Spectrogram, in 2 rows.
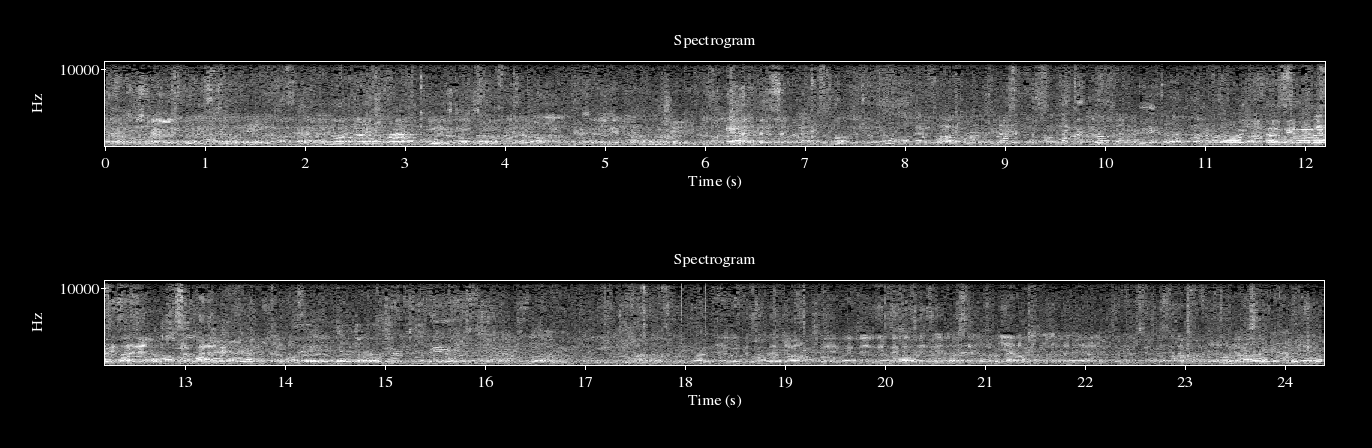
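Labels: People are talking amid muffled background noise. 0.0 - 24.4

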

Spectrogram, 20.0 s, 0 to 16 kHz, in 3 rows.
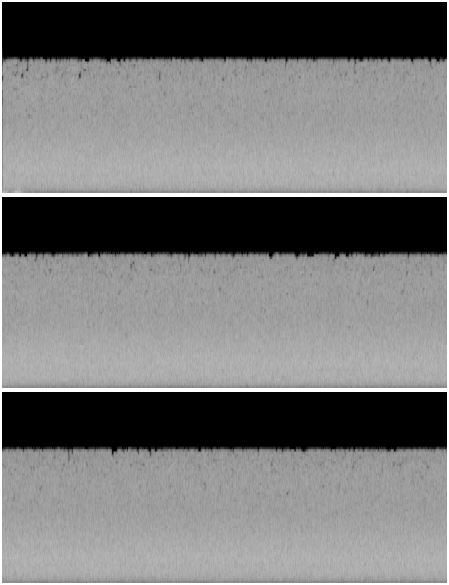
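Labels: A river flows. 0.0 - 20.0

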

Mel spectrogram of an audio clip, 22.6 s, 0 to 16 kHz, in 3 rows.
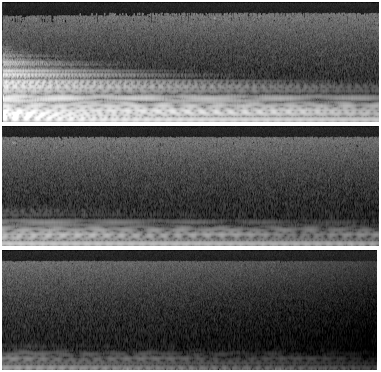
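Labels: A deep piano note is sustained. 0.0 - 13.8
A piano plays a deep note. 0.0 - 13.8

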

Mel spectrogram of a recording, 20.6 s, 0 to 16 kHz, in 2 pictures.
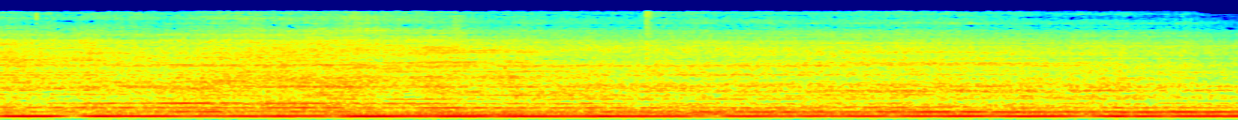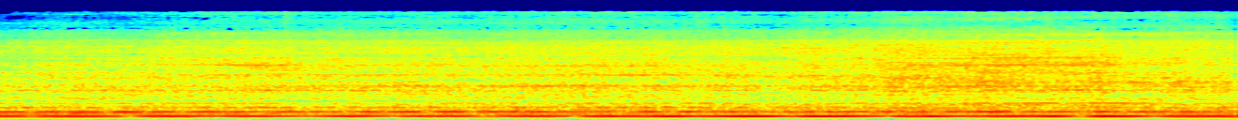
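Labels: A lawnmower steadily cutting grass in a quiet area. 0.0 - 20.6

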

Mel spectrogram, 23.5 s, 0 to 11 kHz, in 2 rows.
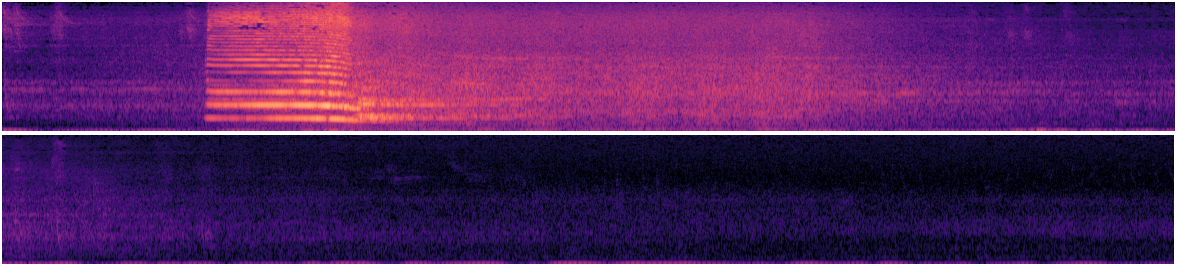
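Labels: A train horn sounds short, loud, and high-pitched. 2.0 - 4.3
A train engine sounds loudly and then gradually fades away. 4.3 - 9.6

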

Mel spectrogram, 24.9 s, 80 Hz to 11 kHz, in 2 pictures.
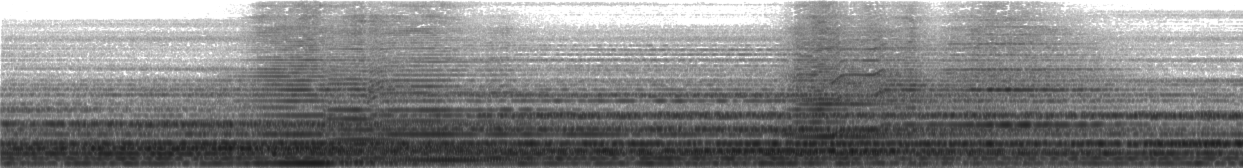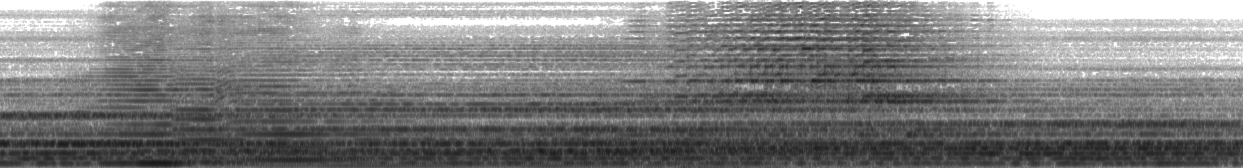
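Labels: An emotional, quiet musical soundtrack. 0.0 - 24.9
A violin is playing. 2.5 - 6.2
A violin is playing. 7.8 - 11.2
A violin is playing. 13.5 - 16.6
A violin is playing. 19.2 - 22.5

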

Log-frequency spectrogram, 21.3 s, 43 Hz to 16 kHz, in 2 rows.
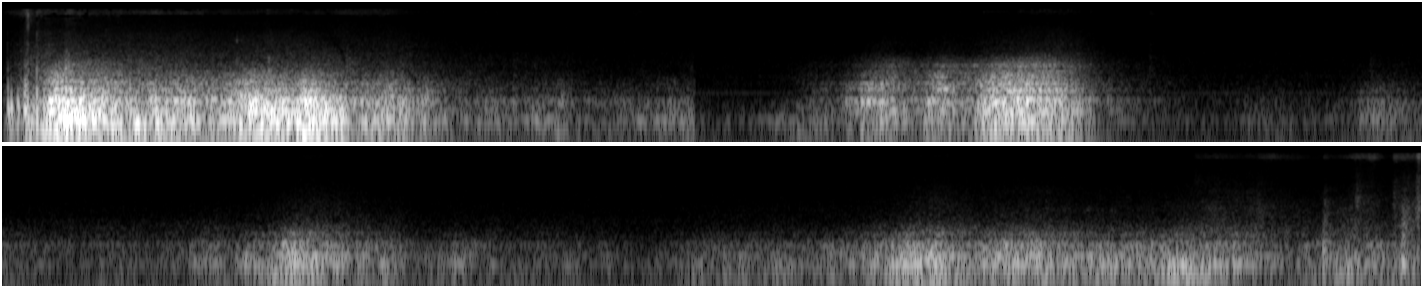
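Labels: Distant thunder rumbles repeatedly. 0.0 - 3.4
Distant thunder rumbles repeatedly. 6.4 - 8.3
Distant thunder rumbles repeatedly with heavy muffling. 12.1 - 21.3

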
